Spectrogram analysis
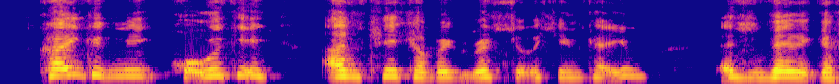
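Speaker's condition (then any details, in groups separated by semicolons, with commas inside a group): Cerebral palsy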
